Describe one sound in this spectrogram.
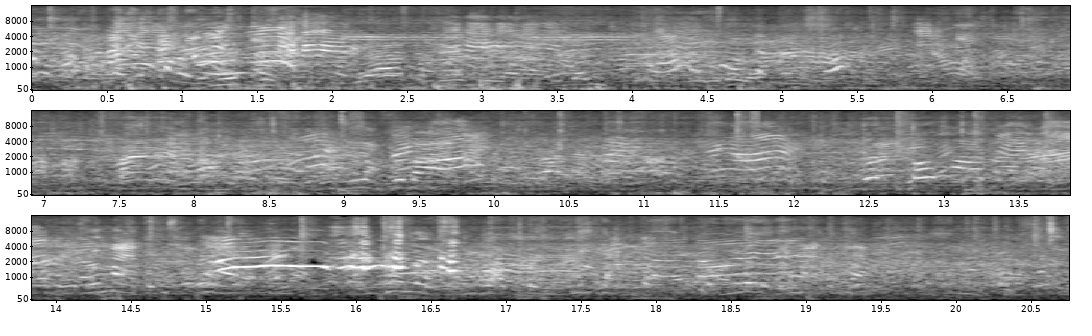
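A large crowd of children chatters and calls out outdoors.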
